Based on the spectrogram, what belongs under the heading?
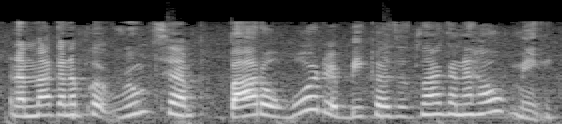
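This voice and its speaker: A woman's voice: high voice, animated, fast, slight background noise, poor audio. A young woman vlogging from a recovery house bedroom after surgery, venting bluntly and with swearing about her care, aggravated and worn. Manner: blunt, profane, exasperated venting. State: post-surgery, frustrated and aggravated. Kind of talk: venting to camera.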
